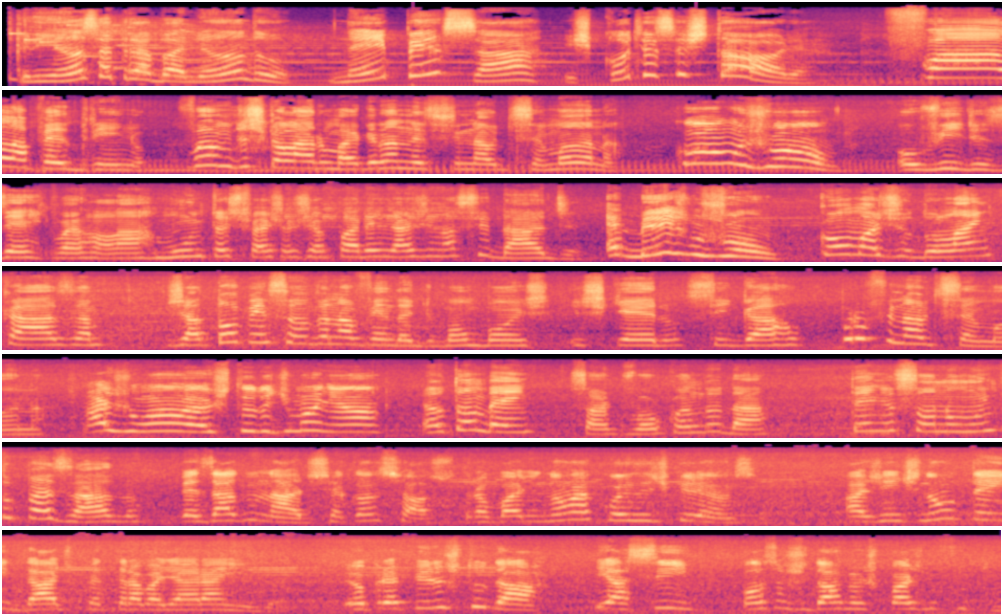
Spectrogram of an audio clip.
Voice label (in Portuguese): Spot; Urbano Trabalho Infantil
